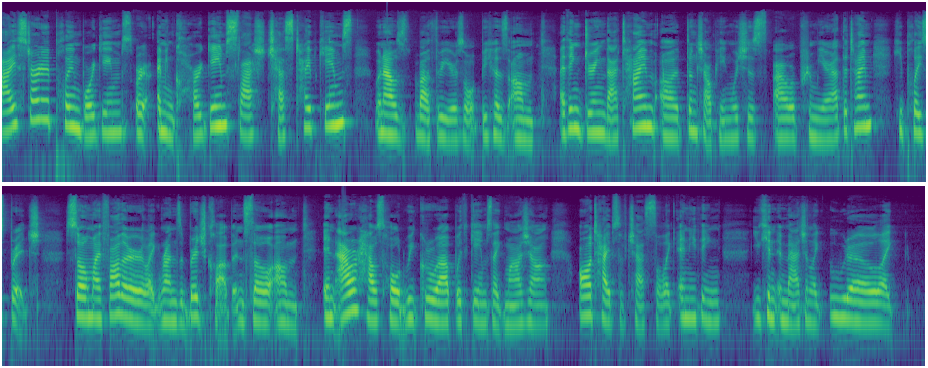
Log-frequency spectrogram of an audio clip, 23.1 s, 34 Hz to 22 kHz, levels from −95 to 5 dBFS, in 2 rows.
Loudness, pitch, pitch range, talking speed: -19 LUFS, 185 Hz, 170-215 Hz, 195 wpm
